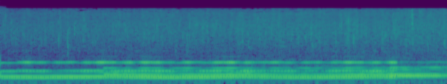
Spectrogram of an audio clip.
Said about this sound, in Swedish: Det är oväder. Man hör hur regnet piskar mot taket och det blåser så mycket att det känns som att träden ska gå av.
